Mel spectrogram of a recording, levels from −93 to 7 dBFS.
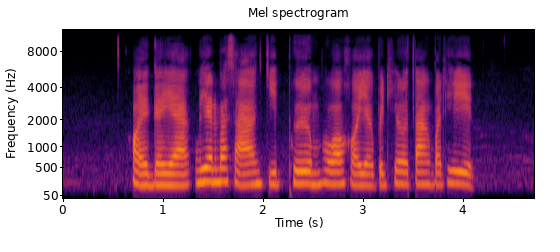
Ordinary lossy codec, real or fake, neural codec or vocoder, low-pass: MP3, 64 kbps; real; none; 10.8 kHz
